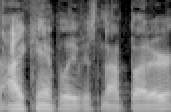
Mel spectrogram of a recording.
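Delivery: ordinary delivery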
